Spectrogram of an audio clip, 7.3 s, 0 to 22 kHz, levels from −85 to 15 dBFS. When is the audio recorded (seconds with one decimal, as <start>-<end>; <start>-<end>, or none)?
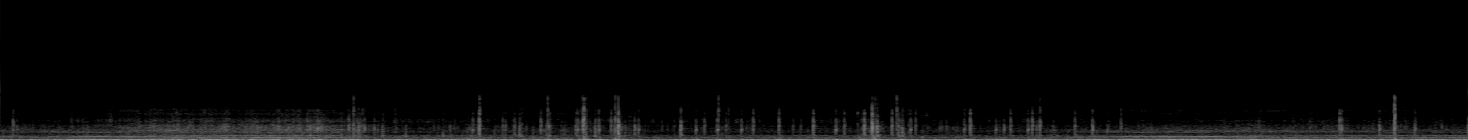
0.0-0.5; 1.5-7.3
